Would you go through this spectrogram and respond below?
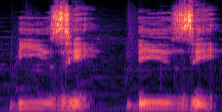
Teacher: Y usaremos la palabra busy, que significa ocupado, atareado, o si hablas de un lugar puede ser concurrido o con mucho movimiento. La U de esta palabra se pronuncia como I corta y la S se pronuncia de manera vibrante como si fuera la Z inglesa.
